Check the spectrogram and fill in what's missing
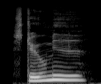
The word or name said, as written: støvmide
